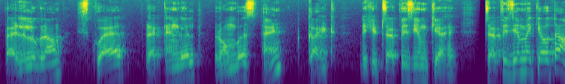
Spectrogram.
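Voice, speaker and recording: With a slightly high, somewhat bright voice, a man explains maths in a classroom lesson. He reads English aloud slowly and answers the very questions he asks.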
